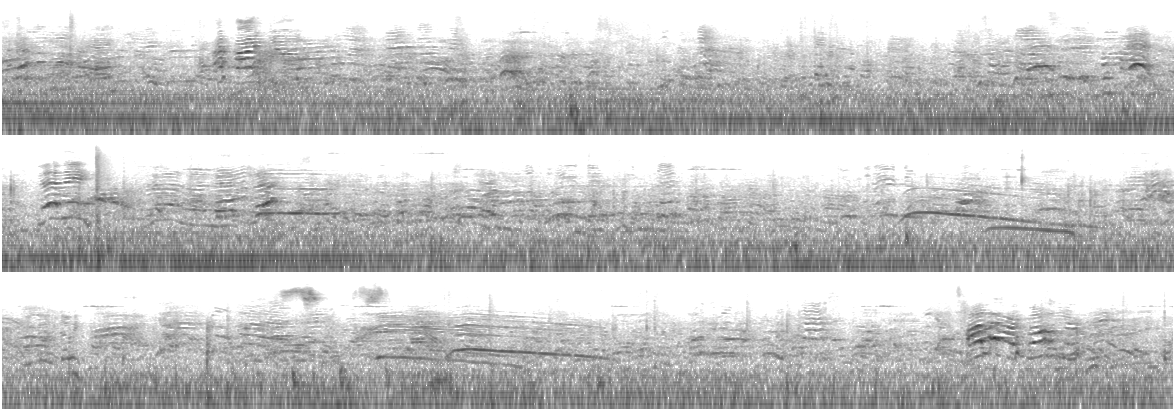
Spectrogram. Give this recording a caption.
Field recording of kids playing at a park during the day.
